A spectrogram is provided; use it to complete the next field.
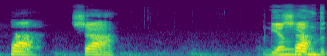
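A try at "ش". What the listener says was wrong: Yang deras dong anginnya. Namanya tafashi kan? Asya, coba.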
